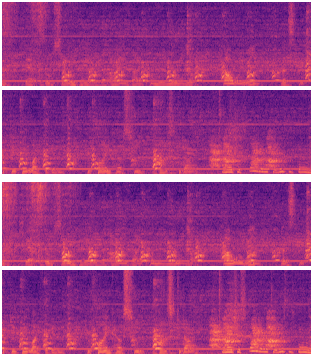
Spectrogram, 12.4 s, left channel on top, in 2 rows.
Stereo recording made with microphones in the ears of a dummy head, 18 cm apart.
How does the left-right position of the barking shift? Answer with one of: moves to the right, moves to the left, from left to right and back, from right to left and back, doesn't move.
from right to left and back.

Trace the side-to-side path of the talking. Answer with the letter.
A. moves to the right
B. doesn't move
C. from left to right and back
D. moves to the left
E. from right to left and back
A.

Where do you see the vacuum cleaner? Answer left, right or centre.
left.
